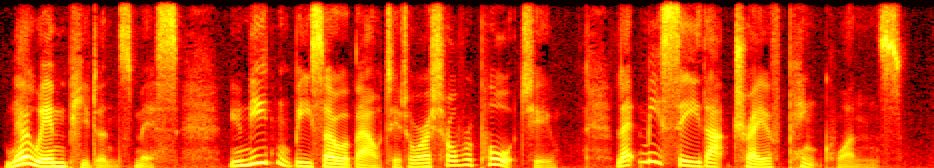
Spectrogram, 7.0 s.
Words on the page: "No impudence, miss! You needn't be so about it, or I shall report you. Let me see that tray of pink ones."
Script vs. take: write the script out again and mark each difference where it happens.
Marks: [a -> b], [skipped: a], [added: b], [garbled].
"No impudence, miss! You needn't be so about it, or I shall report you. Let me see that tray of pink ones."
